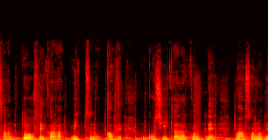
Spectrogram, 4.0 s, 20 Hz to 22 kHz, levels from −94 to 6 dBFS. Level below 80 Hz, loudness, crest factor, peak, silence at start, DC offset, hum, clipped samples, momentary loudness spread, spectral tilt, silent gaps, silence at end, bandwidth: -48 dBFS; -34 LUFS; 16 dB; -16 dBFS; 0 s; under 0.1%; none; under 0.1%; 9 LU; -7.5 dB/octave; none; 0 s; 15 kHz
